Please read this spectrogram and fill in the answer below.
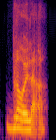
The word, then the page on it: broiler: Indian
